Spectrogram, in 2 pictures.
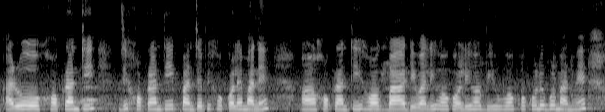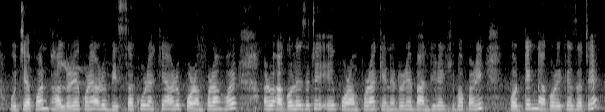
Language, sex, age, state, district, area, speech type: Assamese, female, 30-45, Assam, Sonitpur, rural, spontaneous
